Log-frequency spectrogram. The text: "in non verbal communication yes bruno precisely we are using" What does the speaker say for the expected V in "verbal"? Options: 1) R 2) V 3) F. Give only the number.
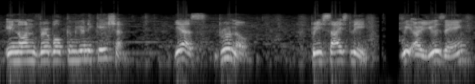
2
